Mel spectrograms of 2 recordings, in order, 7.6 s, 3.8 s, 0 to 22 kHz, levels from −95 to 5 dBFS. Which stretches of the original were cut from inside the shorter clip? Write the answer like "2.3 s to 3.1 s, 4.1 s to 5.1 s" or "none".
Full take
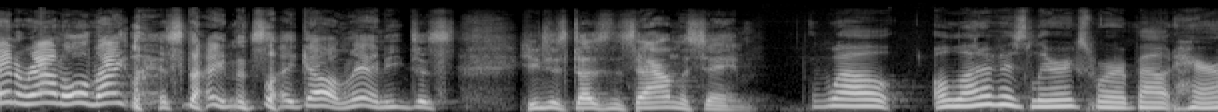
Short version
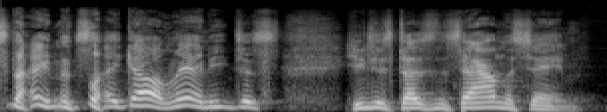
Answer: none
